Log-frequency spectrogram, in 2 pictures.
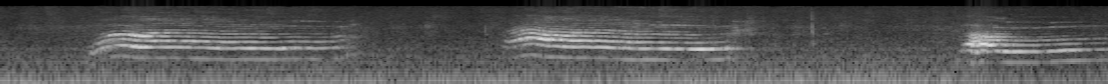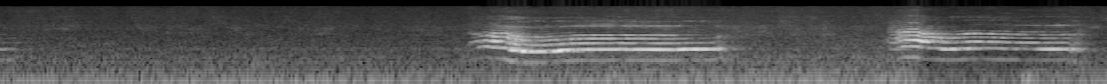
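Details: Domestic cat whining and crying at the door after its owner leaves; five drawn-out harmonic meows, each rising then falling, spaced about two to three seconds apart with quiet gaps and a faint low hum indoors.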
